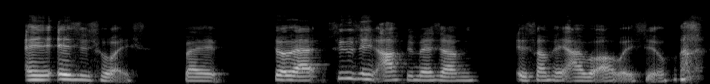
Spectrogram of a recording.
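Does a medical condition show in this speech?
Yes: tongue cancer; stage four tongue carcinoma.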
